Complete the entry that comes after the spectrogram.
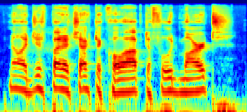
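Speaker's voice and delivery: put-on emphatic Minnesota accent; put-on Minnesota errand story. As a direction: tell it like a chatty Minnesotan. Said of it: "the Minnesota voice there".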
